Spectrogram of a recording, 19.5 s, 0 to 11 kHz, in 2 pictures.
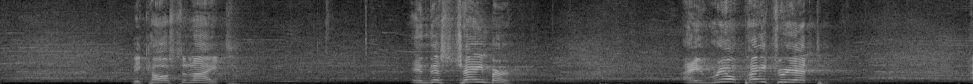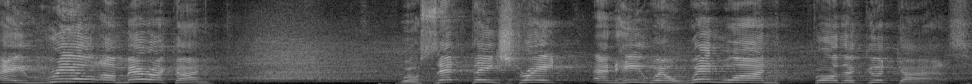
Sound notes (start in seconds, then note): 0.1 crowd exclaiming; 8.7 crowd exclaiming; 12.2 crowd exclaiming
